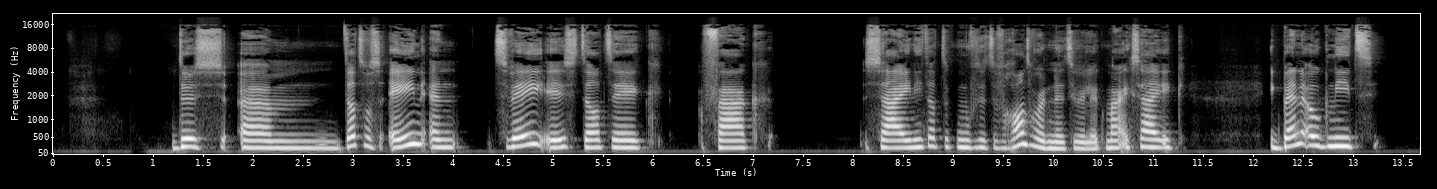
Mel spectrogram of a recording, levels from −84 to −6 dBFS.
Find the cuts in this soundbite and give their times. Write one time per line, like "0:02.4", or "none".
none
